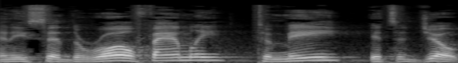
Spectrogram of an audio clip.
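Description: A man's fairly high, normal speaking voice, a normal speaking voice at a fairly slow pace with lively intonation. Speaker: pastor. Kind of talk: sermon. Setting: church. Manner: casual, conversational. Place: church.

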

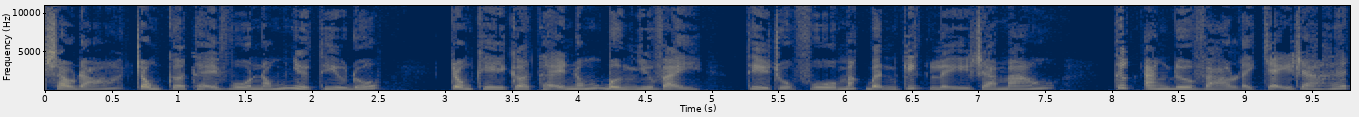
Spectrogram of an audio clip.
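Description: Dark and mellow in tone, a woman speaks with a Southern Vietnamese accent at a fairly slow pace. Her intonation is lively, and the sound is dry and close with no echo. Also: medium pitch for a woman. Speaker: scripture reader. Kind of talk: Buddhist scripture reading.

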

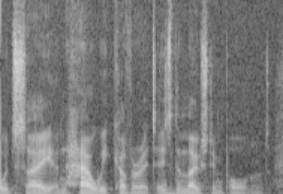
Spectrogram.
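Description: A moderate pace carries the speech. Its tone is dark and mellow. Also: man. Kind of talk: interview answer. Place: studio. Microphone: lapel.

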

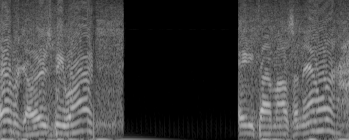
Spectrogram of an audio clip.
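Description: Loud background noise behind a man's voice, the sound dry with no echo. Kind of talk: cockpit callouts and flight instruction. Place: plane. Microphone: headset.

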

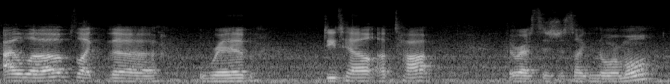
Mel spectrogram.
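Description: Against noticeable background noise, a woman with a very deep, low voice talks at a very slow pace, her intonation fairly even and her speech broken by long, frequent pauses. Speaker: lifestyle vlogger. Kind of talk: casual vlog chat. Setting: in a car. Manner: chatty, scattered.

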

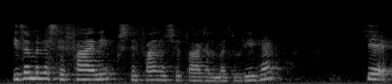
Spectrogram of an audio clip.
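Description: A woman's voice at a moderate pace, ordinary pitch variation, audible room echo and light background noise. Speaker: former student demonstrator giving testimony. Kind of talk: archival recollection, testimony. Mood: moved, reminiscing. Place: home room.

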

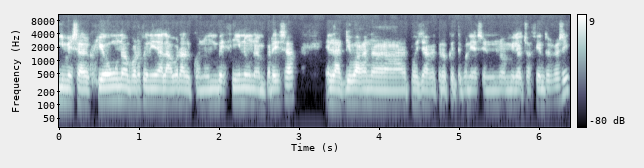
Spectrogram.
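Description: The delivery comes at a very fast pace in a monotone, flat intonation. The sound is dry with no echo, and the background is quiet. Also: man. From Spain, Albacete; Spain. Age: 20s. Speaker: online reseller and content creator; online reseller, content creator. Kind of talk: casual interview chat. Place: office. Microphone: video call.

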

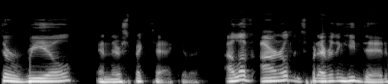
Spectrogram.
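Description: With a dark, mellow tone and medium pitch, a man talks fast with lively intonation in a dry, close sound with no echo.

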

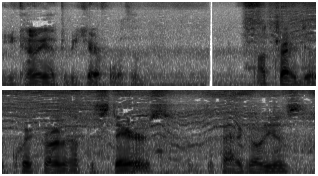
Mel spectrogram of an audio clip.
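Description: A man with a very deep, low pitch and vocal fry, fairly quick in pace, with ordinary pitch variation and long, frequent pauses. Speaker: RC hobbyist reviewer. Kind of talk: casual product review to camera.

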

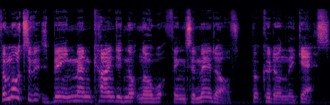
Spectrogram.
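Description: A man with a Northern English accent talks at a fairly high pitch. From Northern England. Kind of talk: reading aloud a text on atomic theory.

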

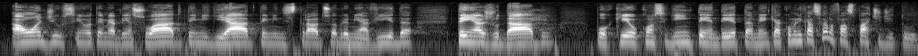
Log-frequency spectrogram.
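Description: His loudness swings widely while this man keeps his intonation fairly even and his pace fairly quick. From Brazil, Minas Gerais (Ipatinga); Minas Gerais, Brazil. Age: 40s. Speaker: businessman, former volleyball player; interview guest. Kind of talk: interview testimony. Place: studio. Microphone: lapel.

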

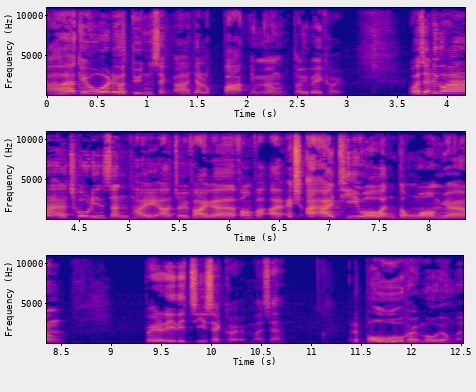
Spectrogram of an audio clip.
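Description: Very wide pitch swings stand out on this very clean recording with a silent background. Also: man, fairly high pitch for a man, moderate pace. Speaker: entertainment gossip YouTuber. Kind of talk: casual commentary monologue. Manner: animated.

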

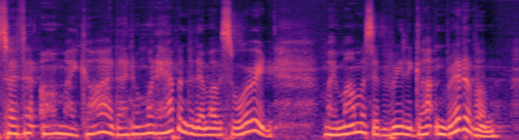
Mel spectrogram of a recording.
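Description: Lively in intonation and very fast, a woman speaks in a dark, mellow tone that is somewhat breathy. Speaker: audience member. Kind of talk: testimony. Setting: stage with audience. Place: tent. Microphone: handheld.

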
